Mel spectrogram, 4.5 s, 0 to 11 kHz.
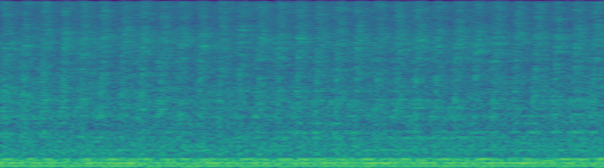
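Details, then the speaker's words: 1971 Plymouth Hemi Cuda V8 idling: lumpy idle with a sharp puffing tick riding on each firing pulse from an exhaust manifold leak; the manifold is warped and needs machining flat, then refitting without gaskets. "you can hear that nasty exhaust leak it's the manifold it needs to be needs to be machined flat again"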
